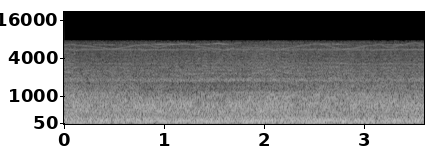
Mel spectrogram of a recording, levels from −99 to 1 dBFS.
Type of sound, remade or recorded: recorded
